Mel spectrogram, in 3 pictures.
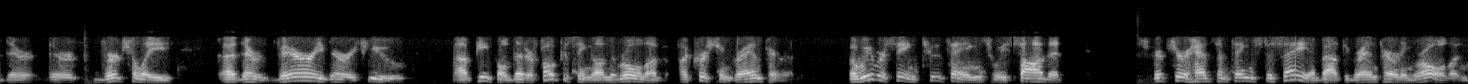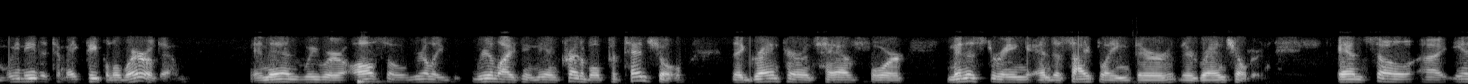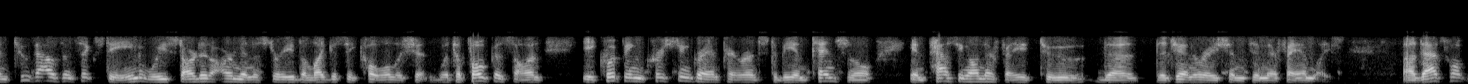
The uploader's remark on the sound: With Phone Guest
